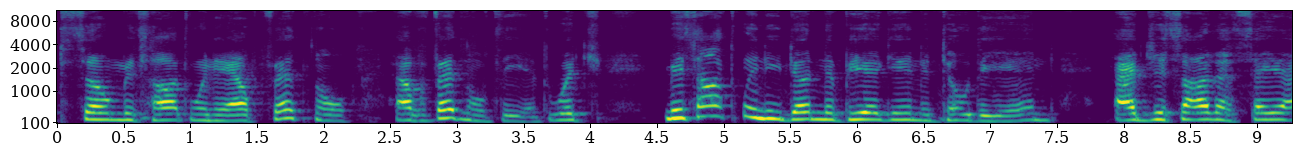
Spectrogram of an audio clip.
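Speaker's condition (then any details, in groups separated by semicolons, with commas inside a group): Cerebral palsy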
